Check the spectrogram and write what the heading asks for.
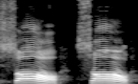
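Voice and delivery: loud, commanding call of the name; the voice from the light calling Saul by name; voice of Jesus calling. Acted. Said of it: "the voice is saying in the Hebrew language".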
